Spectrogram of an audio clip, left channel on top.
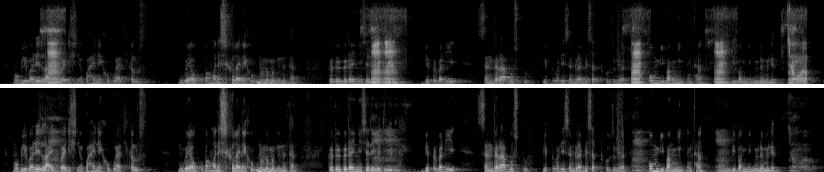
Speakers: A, on the right (about 80°); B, on the left (about 55°).
A: मोब्लिबारि लाइट
B: उम
A: बायदिसिना बाहायनायखौबो आथिखाल मुगायाव गोबां माने सोलायनायखौ नुनो मोनो नोंथां। गोदो गोदायनि जेरैबायदि
B: उम उम
A: बेफोरबायदि जोंग्रा बुस्थु बेफोरबायाददि जोंग्रा बेसादफोरखौ जोङो
B: उम
A: खम बिबांनि नोंथां
B: उम
A: खम बिबांनि नुनो मोनो
B: नंगौ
